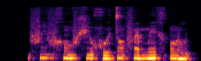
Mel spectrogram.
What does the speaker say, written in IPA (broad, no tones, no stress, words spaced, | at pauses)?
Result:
fivxũvʃi χʷet̪õfæ̃ mẽxʔõl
